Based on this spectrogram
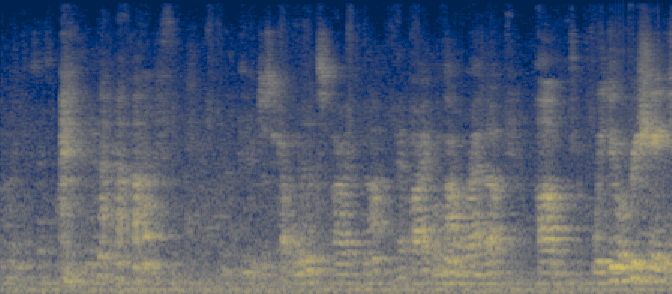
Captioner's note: laughs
